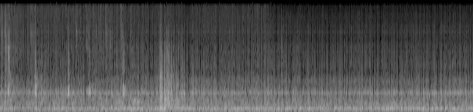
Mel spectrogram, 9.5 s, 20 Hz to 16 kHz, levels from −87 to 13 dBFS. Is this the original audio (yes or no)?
no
